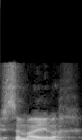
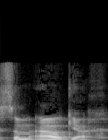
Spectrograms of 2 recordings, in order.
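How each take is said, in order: First: The word is said with sounds dropped. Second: The word is said with all its sounds. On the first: "They all say" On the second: "the whole word"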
